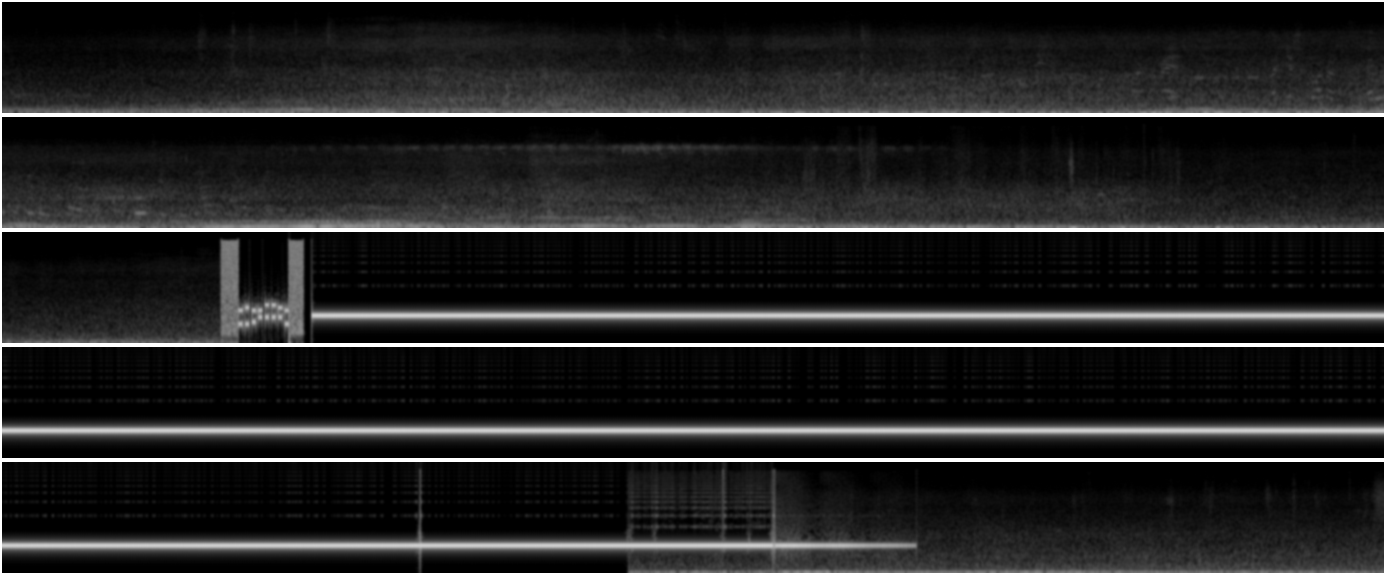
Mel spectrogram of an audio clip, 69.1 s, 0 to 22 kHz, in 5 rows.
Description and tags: A simulation of the ATI System HPSS-16 Siren seen across the city of Nashville, TN with simulated scanner plus activation DTMF.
